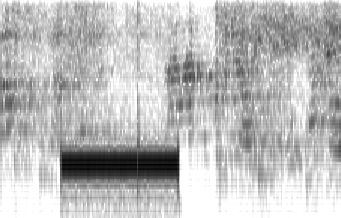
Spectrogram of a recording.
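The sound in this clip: A telephone tone while a call is being placed: one steady, loud, pure tone lasting about a second, with voices before and after it.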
